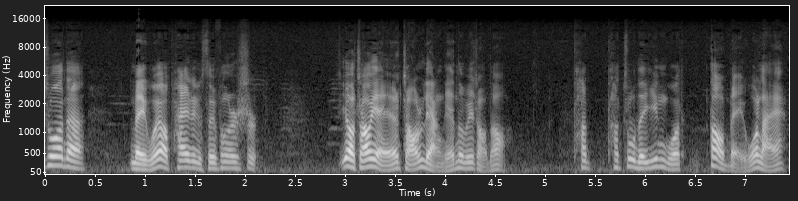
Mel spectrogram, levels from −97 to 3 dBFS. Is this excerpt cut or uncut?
cut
